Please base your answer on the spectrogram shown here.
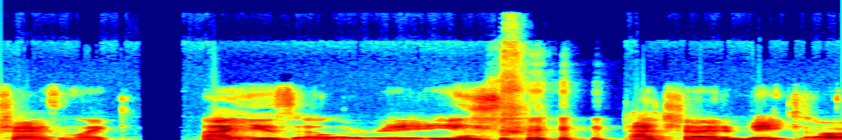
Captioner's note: laughs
